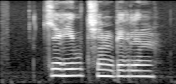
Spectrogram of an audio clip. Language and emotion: Russian, neutral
